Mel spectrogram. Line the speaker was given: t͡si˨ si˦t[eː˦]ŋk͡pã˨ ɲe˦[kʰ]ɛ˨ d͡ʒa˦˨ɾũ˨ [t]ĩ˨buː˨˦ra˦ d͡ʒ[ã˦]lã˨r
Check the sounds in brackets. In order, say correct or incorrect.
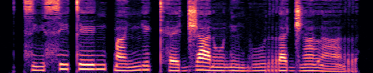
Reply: correct, correct, incorrect: ɗ, correct

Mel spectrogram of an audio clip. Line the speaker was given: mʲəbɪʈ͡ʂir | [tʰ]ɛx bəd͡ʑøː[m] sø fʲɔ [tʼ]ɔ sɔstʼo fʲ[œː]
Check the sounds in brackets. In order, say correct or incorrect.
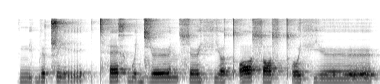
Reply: correct, incorrect: n, correct, incorrect: øː

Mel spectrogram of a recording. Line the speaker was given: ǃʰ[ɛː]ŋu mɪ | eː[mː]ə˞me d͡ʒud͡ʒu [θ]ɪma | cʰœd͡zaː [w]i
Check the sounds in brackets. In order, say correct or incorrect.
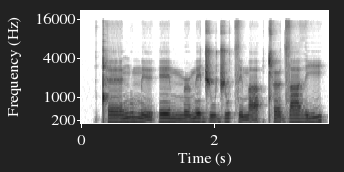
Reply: correct, correct, incorrect: t͡s, incorrect: ð

